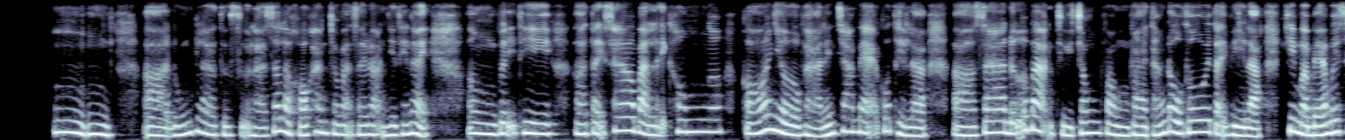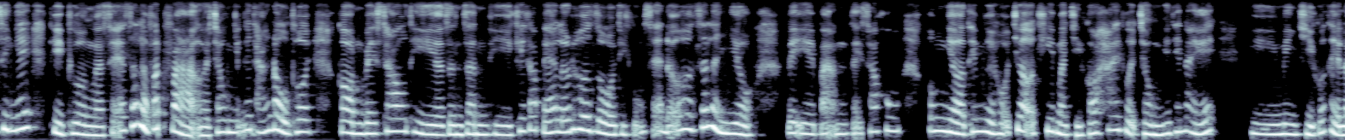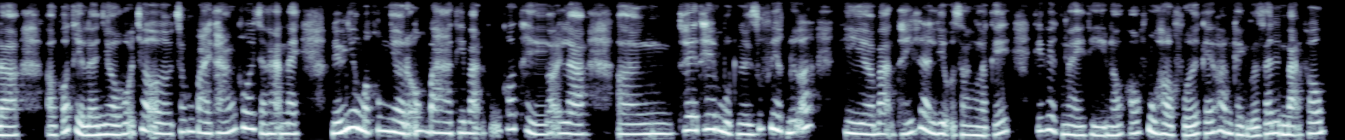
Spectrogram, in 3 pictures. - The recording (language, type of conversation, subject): Vietnamese, advice, Bạn cảm thấy thế nào khi lần đầu trở thành cha/mẹ, và bạn lo lắng nhất điều gì về những thay đổi trong cuộc sống?
- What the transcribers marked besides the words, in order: tapping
